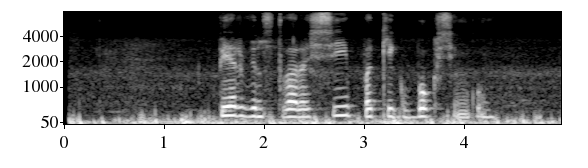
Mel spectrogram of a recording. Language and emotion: Russian, neutral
